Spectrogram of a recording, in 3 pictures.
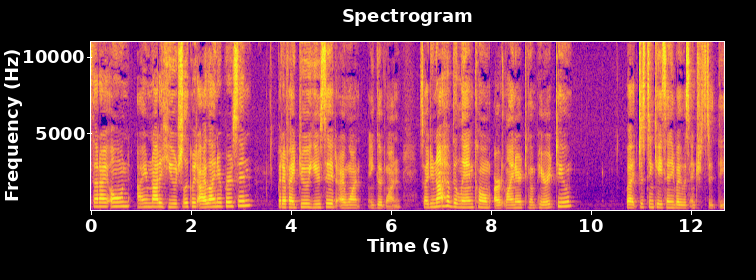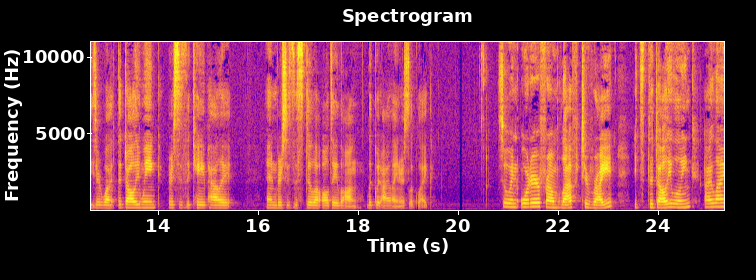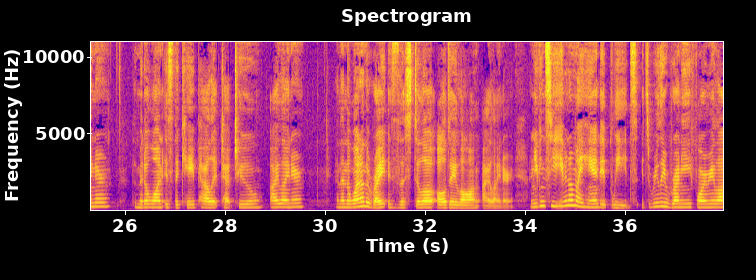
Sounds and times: Speech: 0:00.0 - 0:09.7, 0:10.7 - 0:15.5, 0:16.2 - 0:19.5, 0:20.8 - 0:29.6, 0:30.2 - 0:37.9.

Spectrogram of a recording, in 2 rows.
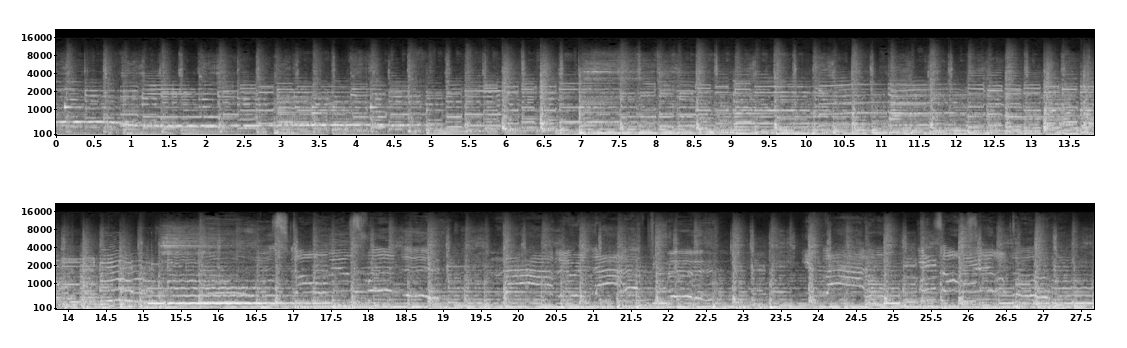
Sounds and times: Music: 0:00.0 - 0:27.6.

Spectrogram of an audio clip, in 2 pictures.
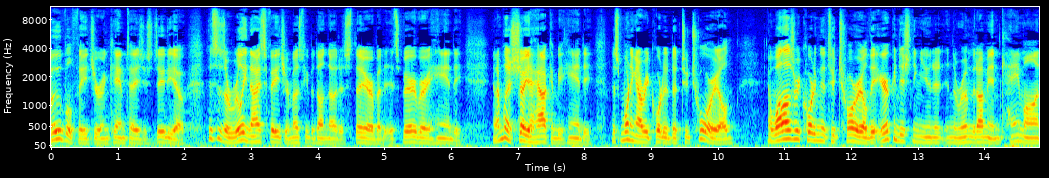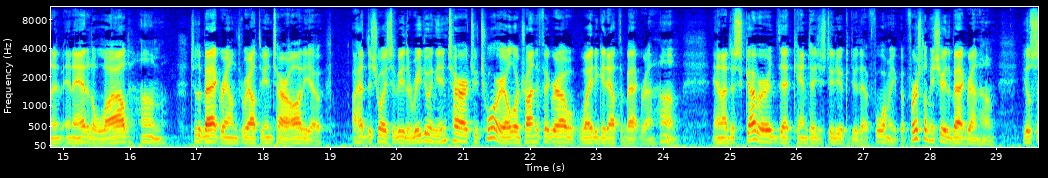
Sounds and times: Speech: 0:00.0 - 0:29.6.

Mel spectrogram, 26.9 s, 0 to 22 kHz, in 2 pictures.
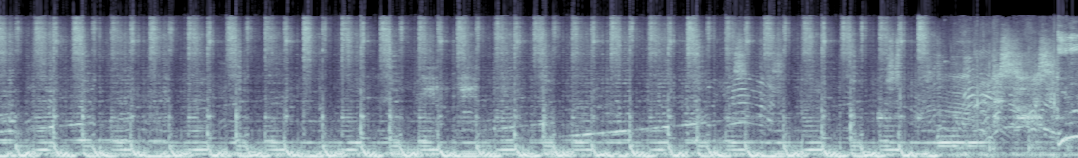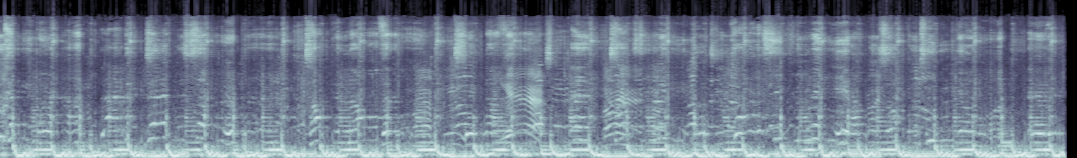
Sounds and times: Music: 0:00.0 - 0:26.8
Speech: 0:18.6 - 0:22.8.

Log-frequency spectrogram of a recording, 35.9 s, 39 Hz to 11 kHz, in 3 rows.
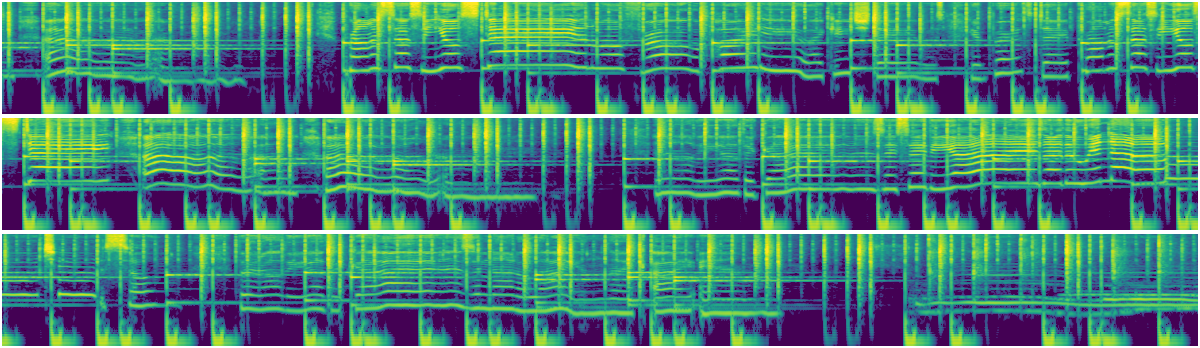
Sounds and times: Music: 0:00.0 - 0:35.8.

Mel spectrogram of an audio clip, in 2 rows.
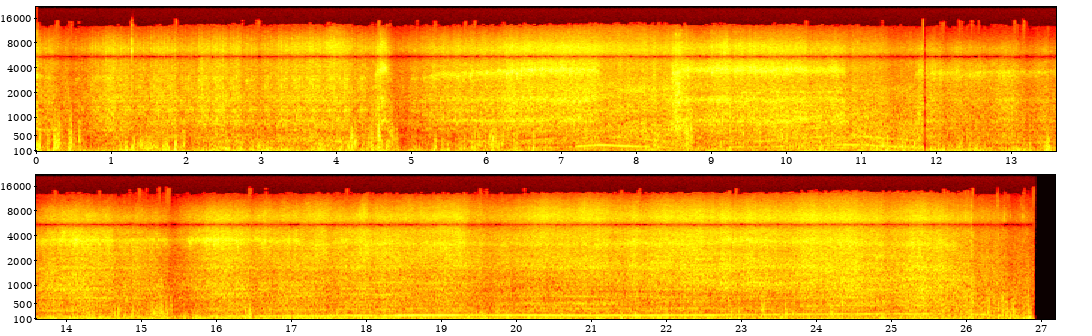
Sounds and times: Truck: 0:00.0 - 0:26.9.

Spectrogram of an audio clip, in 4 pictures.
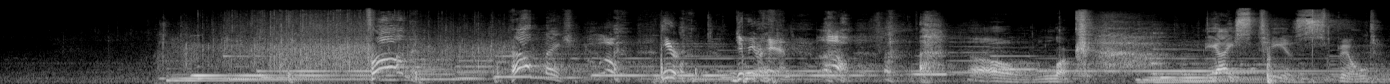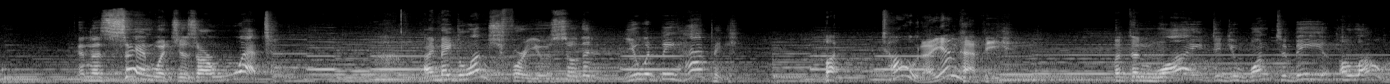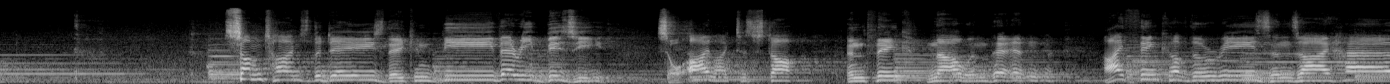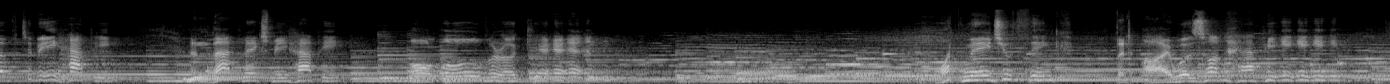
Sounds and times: Music: 0:00.0 - 0:55.6.

